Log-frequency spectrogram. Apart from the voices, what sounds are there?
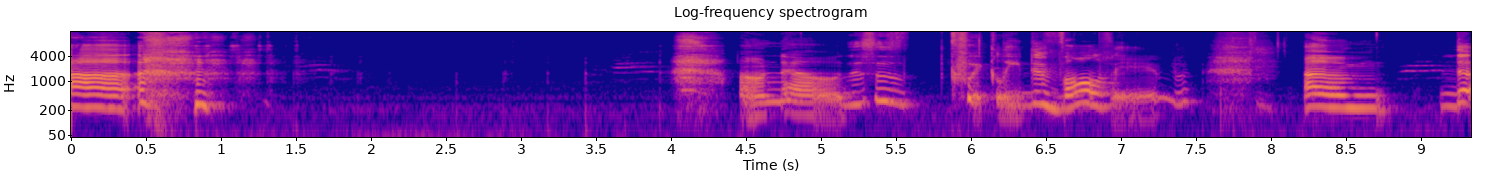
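cat meowing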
